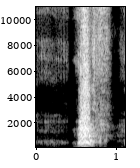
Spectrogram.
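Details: German Shepherd at a house in Perumbavoor, Kerala, during a dog challenge in which it is provoked by a stranger: one loud, harsh bark lasting under half a second, rising then falling, after a faint steady hum.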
